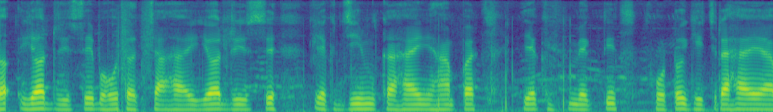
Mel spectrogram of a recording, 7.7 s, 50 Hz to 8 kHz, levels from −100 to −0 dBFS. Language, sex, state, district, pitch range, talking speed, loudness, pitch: Hindi, male, Bihar, West Champaran, 130-140 Hz, 145 wpm, -19 LUFS, 135 Hz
